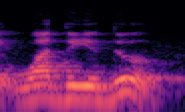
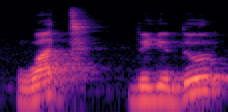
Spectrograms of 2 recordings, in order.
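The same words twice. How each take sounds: First: The T in 'what' is cut off. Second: The T in 'what' is fully released. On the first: The speaker calls it right. "You don't have the explosion in the T" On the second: The speaker calls it wrong. "you're not going to say"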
